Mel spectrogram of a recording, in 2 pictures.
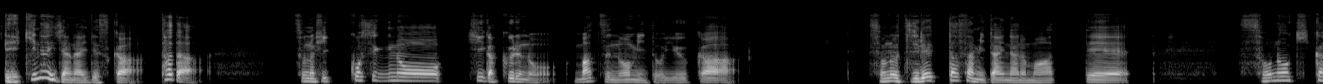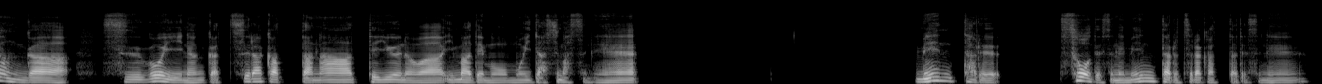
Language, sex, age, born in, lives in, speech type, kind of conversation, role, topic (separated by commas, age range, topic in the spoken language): Japanese, male, 40-44, Japan, Japan, conversation, podcast, guest, 働き方の変化によって自分が変わったと感じた経験はありますか？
